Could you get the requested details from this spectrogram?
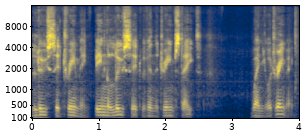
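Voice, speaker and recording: A man talks in a very deep, low pitch. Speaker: wellness vlogger. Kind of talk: casual live monologue. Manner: casual, hesitant with fillers.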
